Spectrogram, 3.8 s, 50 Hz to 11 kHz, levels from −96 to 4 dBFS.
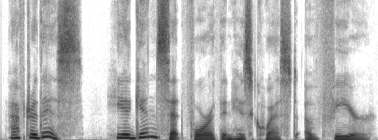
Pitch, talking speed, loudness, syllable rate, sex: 205 Hz, 175 wpm, -18 LUFS, 3.9 syllables/s, female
